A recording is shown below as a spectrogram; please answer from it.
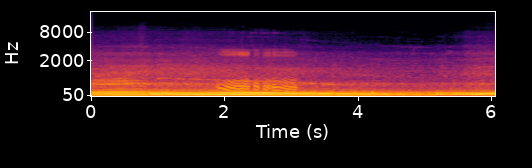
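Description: Triumph Bonneville T100's parallel-twin engine running under way at steady low revs, heard from the rider's seat. The engine eases off briefly about four to five seconds in.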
